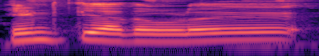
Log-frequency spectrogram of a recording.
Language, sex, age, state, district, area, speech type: Kannada, male, 30-45, Karnataka, Koppal, rural, spontaneous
